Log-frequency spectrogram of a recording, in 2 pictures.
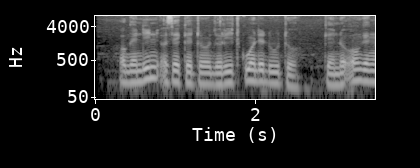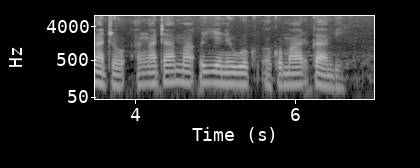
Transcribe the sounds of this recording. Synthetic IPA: oɡendinio̰seketod͡ʒoɾitkwondedutokendo̰ʔoŋɡeŋatɔaŋatamaʔojienewokɔ̰kɔmarkambi

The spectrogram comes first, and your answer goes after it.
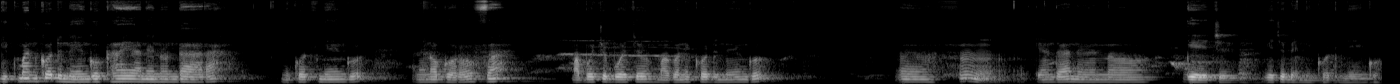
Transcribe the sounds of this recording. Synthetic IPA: ɡikmankodneŋɡokajanɛnɔndaɾa | nɪkodneŋɡo | anɛnɔɡɔɾɔfamabɔt͡ʃɔbwot͡ʃɔmaɡɔnikɔdneŋɡo | hukɛndanɛnɔɡet͡ʃeɡet͡ʃebenikodneŋɡo

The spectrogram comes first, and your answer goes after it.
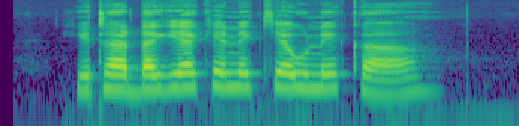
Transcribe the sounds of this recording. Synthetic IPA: ɣetaːdaɣeakɛnɛkiaunɛkaː

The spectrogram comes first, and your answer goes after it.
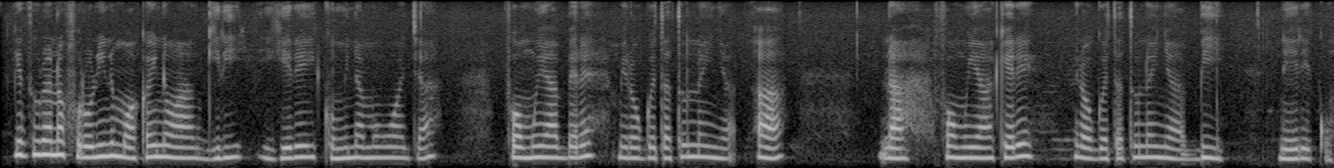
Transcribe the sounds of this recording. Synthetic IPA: ɣeðuɾanafoɾoɾinemwakainɛwaɡiɾiiɣeɾeikominamoɣwad͡ʒa | fɔmujabɛɾɛ | meɾɔɡɔɛtatonaiɲaː | nafɔmujakɛɾe | meɾɔɡɔɛtatonaiɲabi | neɾeko

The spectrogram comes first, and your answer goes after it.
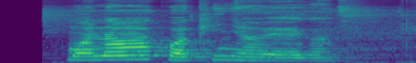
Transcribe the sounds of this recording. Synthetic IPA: mwanawakɔwakiɲawɛɣa

